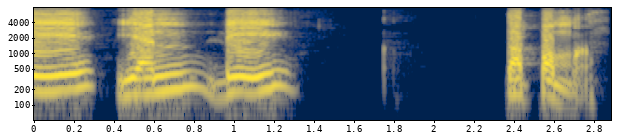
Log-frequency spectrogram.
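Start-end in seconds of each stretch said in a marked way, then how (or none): 0.1-1.1 AND slow, a gap between letters; divided letters. Shown as a demonstration. Teacher showing pupils the mistake, AND slowly divided letter by letter. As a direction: break AND into separate drawn-out letters. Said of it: "అలా పలకకూడదు".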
